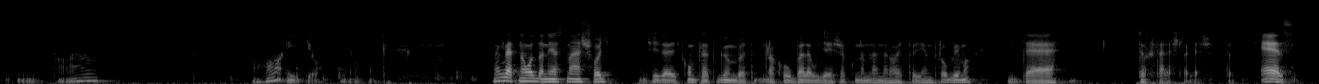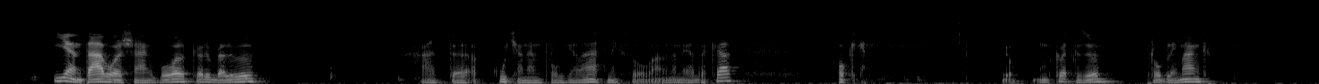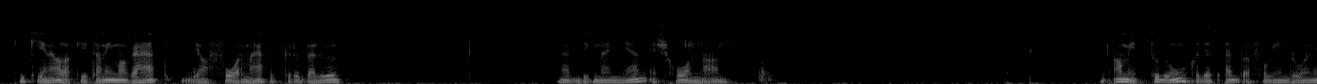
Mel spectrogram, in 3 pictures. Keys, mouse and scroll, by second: 1.9 F4, 2.2-2.8 scroll down 2, 2.9 alt+middle click, 3.8 click, 4.2 scroll up 1, 4.5 middle click, 4.9 click, 5.3 scroll up 1, 6.2 F4, 6.7 scroll up 1, 8.0 click, 12.4 scroll down 1, 13.2 click, 13.3 F4, 13.4 scroll down 1, 15.1 click, 15.4 right click, 16.1 click, 16.8-17.4 alt+middle click, 17.4 scroll up 1, 18.7 alt+q, 19.0 alt+middle click, 19.5 click, 21.7 F4, 24.1 click, 24.5 right click, 25.4 click, 25.8 scroll down 1, 26.4 click, 26.7 middle click, 27.0 scroll down 1, 27.8 middle click, 28.1 scroll down 1, 28.3-29.5 alt+middle drag, 29.6 scroll up 1, 30.8 click, 33.6 Delete, 34.5 click, 35.0 w, 35.3-39.5 drag.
